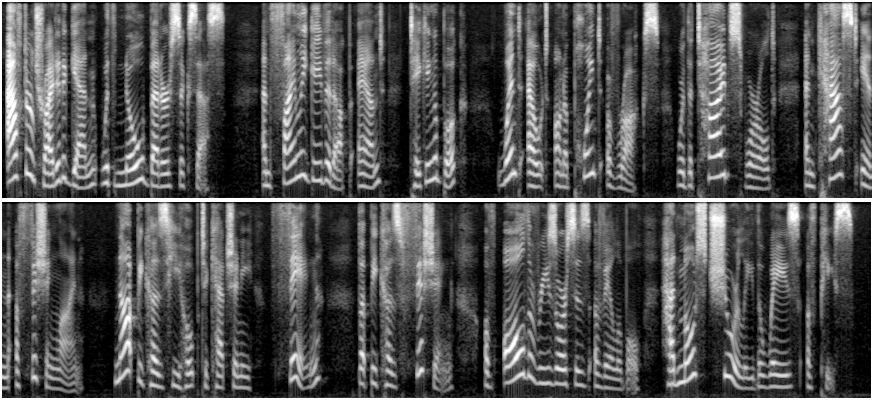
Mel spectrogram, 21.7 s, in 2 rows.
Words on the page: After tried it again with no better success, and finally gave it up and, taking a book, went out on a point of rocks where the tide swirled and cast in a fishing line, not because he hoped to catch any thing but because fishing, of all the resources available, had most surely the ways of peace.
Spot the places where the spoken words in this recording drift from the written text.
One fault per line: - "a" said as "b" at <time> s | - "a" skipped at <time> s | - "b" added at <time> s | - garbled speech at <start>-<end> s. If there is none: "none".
none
